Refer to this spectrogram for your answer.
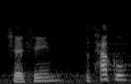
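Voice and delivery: ordinary talk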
